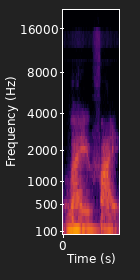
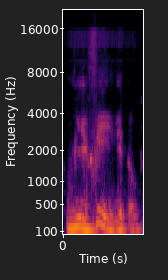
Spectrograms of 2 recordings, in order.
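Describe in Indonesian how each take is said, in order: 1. Kata ini dibaca dengan bunyi vokal bahasa Inggris. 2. Kata ini dibaca dengan bunyi huruf bahasa Indonesia. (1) "Kalau Anda ingin bahasa Inggris sekalian full bahasa Inggris" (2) "Anda ingin bahasa Indonesia, gunakan bahasa Indonesia saja"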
